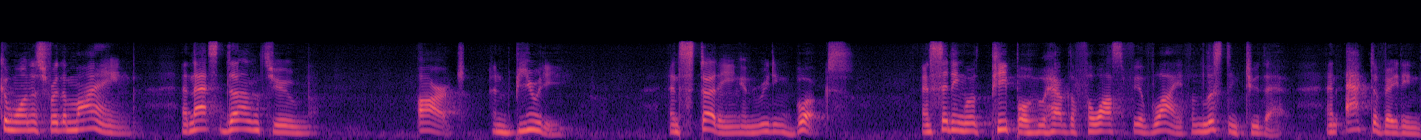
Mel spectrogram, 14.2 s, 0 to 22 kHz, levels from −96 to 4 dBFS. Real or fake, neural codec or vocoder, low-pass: fake; codec, 16 kHz, 0.8 kbps, ZipCodec; 7.2 kHz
